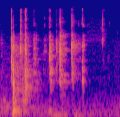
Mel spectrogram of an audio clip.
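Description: A command being typed on a computer keyboard: about eight quick, close keystrokes clicking in an uneven rhythm over roughly one second, alone with no voices.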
